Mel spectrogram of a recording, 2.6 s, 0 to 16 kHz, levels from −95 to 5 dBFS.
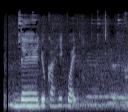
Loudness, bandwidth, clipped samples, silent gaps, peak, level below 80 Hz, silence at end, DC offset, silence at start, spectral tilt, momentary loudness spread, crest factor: -24 LUFS; 11 kHz; under 0.1%; none; -8 dBFS; -68 dBFS; 0 s; under 0.1%; 0.1 s; -5.5 dB/octave; 19 LU; 16 dB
